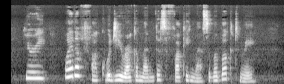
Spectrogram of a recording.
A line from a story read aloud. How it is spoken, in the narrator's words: Victoire asked serenely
